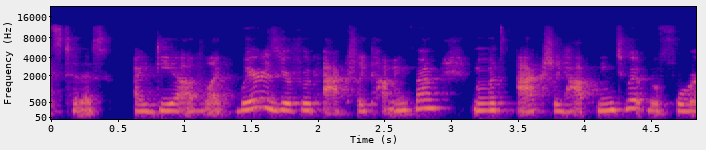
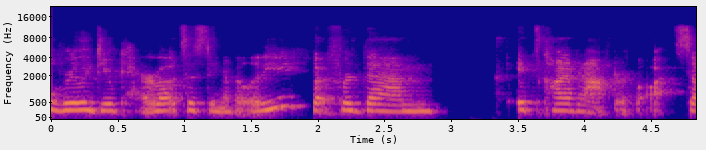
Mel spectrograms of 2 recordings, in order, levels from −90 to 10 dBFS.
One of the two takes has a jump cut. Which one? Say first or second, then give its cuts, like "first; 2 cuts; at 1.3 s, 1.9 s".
second; 1 cut; at 1.8 s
